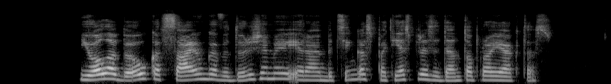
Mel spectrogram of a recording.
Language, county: Lithuanian, Kaunas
